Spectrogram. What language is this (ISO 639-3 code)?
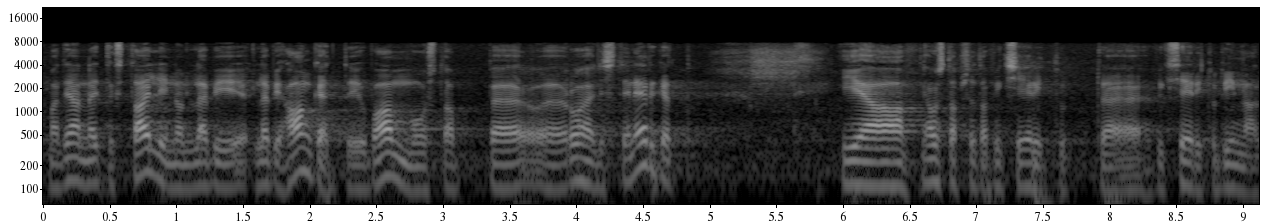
est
